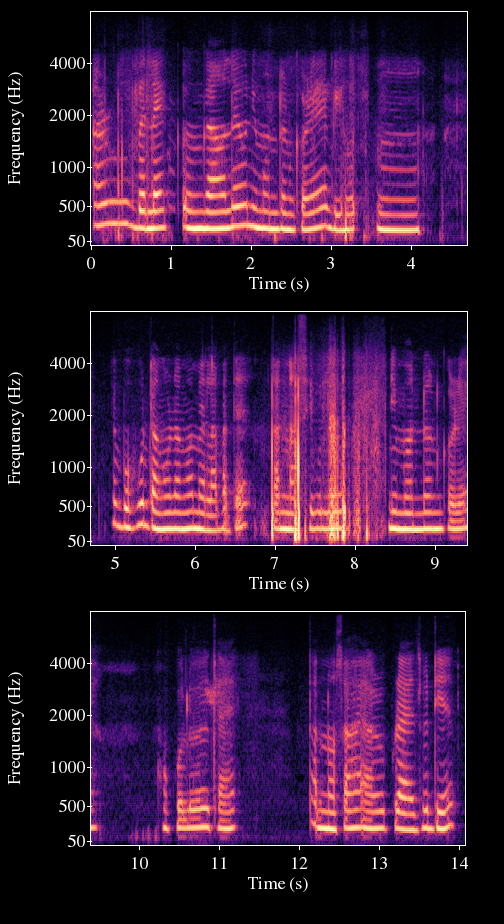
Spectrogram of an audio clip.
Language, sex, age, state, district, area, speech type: Assamese, female, 30-45, Assam, Dhemaji, rural, spontaneous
